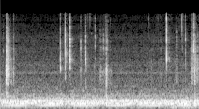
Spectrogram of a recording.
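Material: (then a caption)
Soap. A utility knife blade shaves a solid pink ridged soap bar, sending pink curls falling off. Short, crisp scraping crunches with bright high edges sound at irregular intervals over a steady low hum.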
